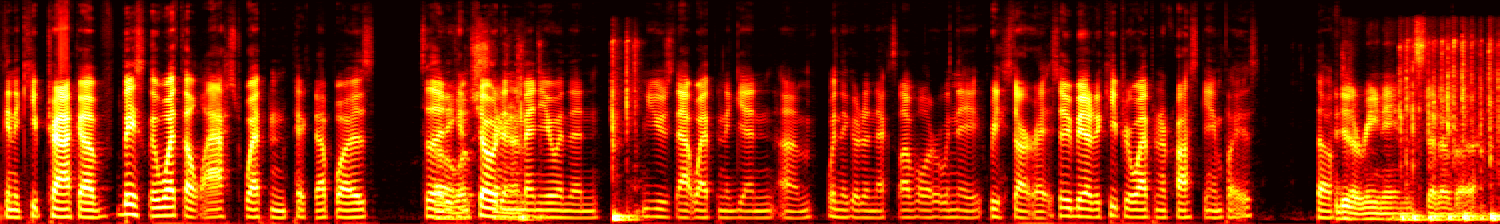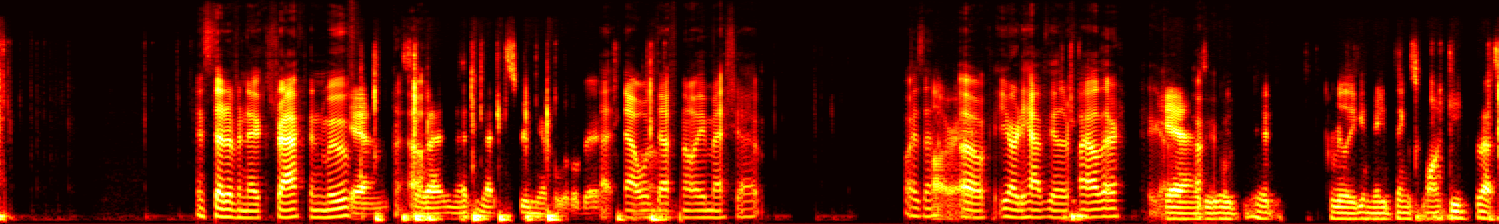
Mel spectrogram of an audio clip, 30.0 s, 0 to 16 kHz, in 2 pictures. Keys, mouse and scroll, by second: 1.5 ctrl+s, 5.3 ctrl+z, 6.1 ctrl+s, 11.0 ctrl+s, 14.0-15.5 typing, 16.6-18.1 typing, 18.2 Down, 18.7 shift+Up, 19.0 shift+Up, 19.6 ctrl+x, 20.2 ctrl+z, 20.4 ctrl+s, 21.1 Down, 21.4 Up, 22.3 shift+Home, 23.1 ctrl+x, 23.5 ctrl+s, 26.2 alt+shift+f, 26.4 ctrl+s, 29.7 ctrl+., 29.8 Down, 29.9 Up.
